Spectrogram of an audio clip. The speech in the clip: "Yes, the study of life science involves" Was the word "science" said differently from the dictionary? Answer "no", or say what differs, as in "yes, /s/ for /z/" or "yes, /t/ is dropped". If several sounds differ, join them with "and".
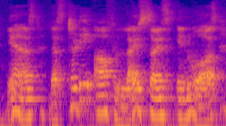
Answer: yes, /n/ is dropped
